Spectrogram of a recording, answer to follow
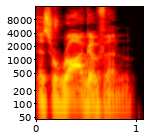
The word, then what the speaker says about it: Ragavan: It's Ragavan, if I'm pronouncing that right. I mean, you're not. I'm not. How do I pronounce it? It's Ragavan.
